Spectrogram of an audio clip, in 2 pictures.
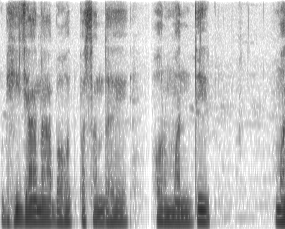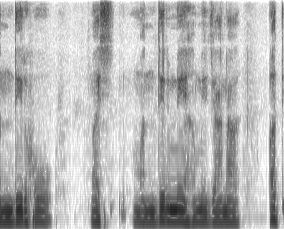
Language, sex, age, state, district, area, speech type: Hindi, male, 45-60, Uttar Pradesh, Prayagraj, urban, spontaneous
